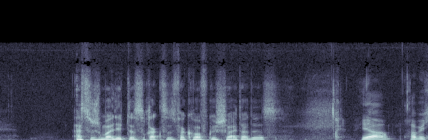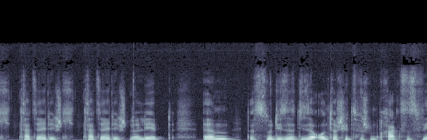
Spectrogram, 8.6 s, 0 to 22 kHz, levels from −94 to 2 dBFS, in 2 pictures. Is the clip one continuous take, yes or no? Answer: no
